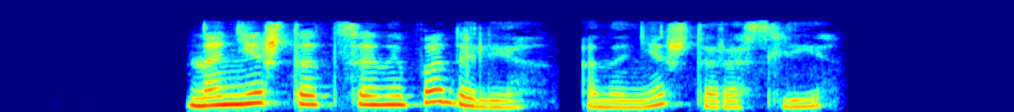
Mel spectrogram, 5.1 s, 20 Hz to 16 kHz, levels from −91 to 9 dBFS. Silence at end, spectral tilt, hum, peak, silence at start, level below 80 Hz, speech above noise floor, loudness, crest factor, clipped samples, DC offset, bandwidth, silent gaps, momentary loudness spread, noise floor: 0.95 s; -4.5 dB/octave; none; -2 dBFS; 0.95 s; -60 dBFS; over 76 dB; -15 LUFS; 14 dB; under 0.1%; under 0.1%; 7.8 kHz; none; 15 LU; under -90 dBFS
